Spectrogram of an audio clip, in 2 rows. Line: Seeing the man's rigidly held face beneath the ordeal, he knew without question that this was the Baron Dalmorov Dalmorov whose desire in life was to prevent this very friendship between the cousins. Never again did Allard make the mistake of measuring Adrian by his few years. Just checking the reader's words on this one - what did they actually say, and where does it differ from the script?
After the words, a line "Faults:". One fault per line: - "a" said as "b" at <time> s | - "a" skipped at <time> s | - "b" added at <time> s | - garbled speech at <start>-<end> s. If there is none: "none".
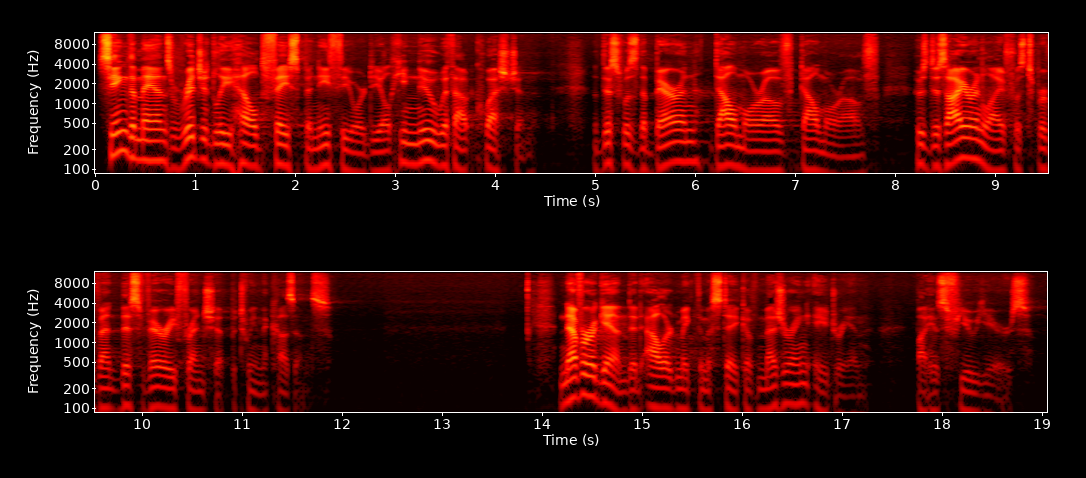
Seeing the man's rigidly held face beneath the ordeal, he knew without question that this was the Baron Dalmorov Dalmorov whose desire in life was to prevent this very friendship between the cousins. Never again did Allard make the mistake of measuring Adrian by his few years.
Faults:
none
